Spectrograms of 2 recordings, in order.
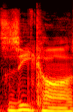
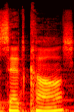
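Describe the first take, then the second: First: The letter is said as 'zee'. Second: The letter is said as 'zed'. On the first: The speaker calls it wrong. "not not Z Cars" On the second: The speaker calls it right. "We don't say Zed"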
